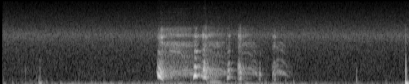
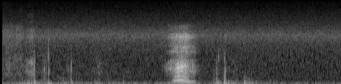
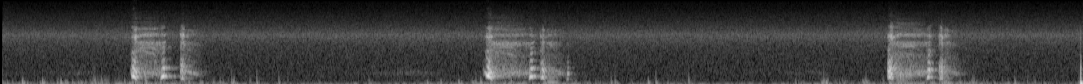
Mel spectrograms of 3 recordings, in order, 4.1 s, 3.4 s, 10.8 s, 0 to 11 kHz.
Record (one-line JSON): {"cough_length": "4.1 s", "cough_amplitude": 13726, "cough_signal_mean_std_ratio": 0.35, "exhalation_length": "3.4 s", "exhalation_amplitude": 8792, "exhalation_signal_mean_std_ratio": 0.38, "three_cough_length": "10.8 s", "three_cough_amplitude": 18624, "three_cough_signal_mean_std_ratio": 0.32, "survey_phase": "beta (2021-08-13 to 2022-03-07)", "age": "18-44", "gender": "Male", "wearing_mask": "No", "symptom_cough_any": true, "symptom_runny_or_blocked_nose": true, "symptom_fatigue": true, "smoker_status": "Never smoked", "respiratory_condition_asthma": false, "respiratory_condition_other": false, "recruitment_source": "Test and Trace", "submission_delay": "2 days", "covid_test_result": "Positive", "covid_test_method": "RT-qPCR", "covid_ct_value": 24.5, "covid_ct_gene": "ORF1ab gene"}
